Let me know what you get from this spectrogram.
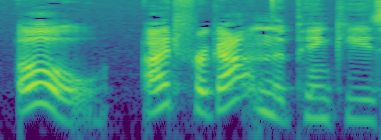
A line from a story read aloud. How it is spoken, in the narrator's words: exclaimed the girl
